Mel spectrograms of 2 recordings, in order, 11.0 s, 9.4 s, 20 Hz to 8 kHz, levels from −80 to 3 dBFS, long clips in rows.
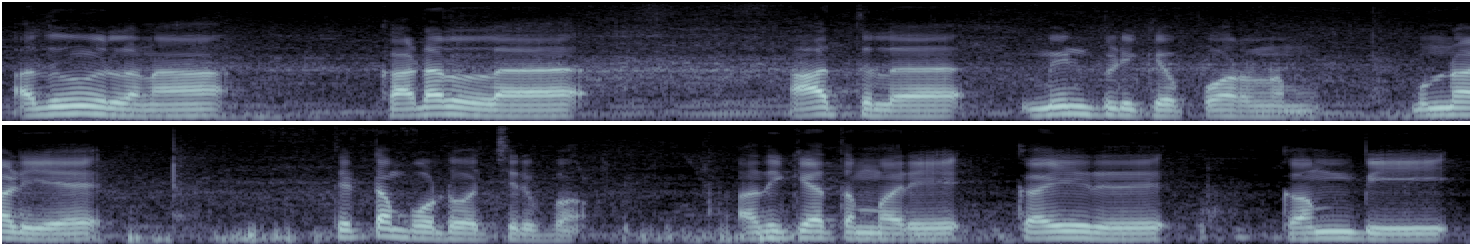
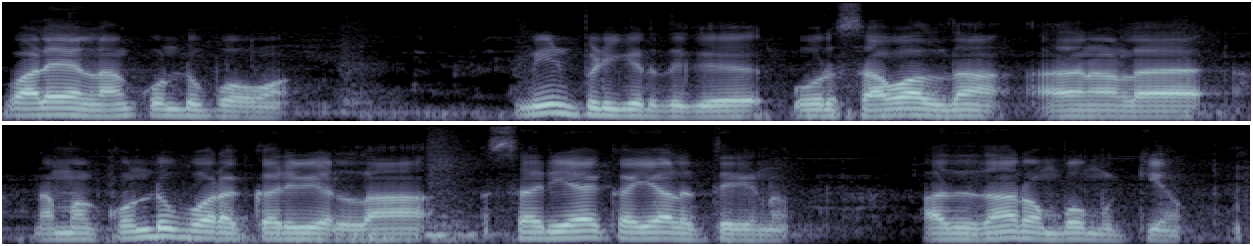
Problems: background sounds at intervals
